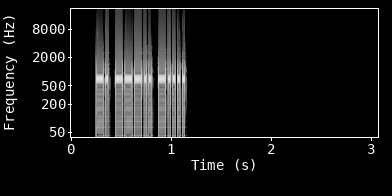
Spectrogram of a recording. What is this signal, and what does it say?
Morse code, heard as a keyed tone, about 50 wpm, 700 Hz. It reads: N86
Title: Common Cut Numbers - 3-Digit 50wpm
